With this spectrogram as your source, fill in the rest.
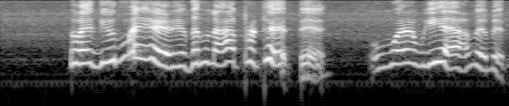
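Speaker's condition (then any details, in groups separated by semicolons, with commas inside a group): Cerebral palsy; speech affected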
